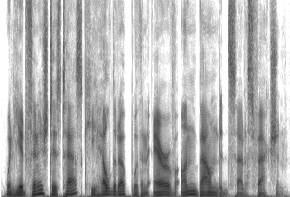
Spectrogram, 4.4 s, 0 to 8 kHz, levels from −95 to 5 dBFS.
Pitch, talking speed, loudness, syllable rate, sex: 100 Hz, 220 wpm, -18 LUFS, 5.7 syllables/s, male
